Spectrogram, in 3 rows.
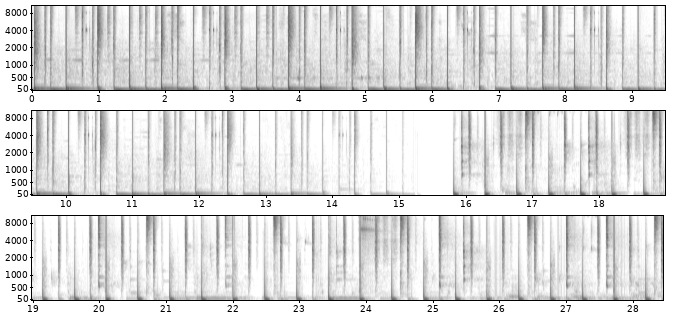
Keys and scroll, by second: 9.5 super+s, 15.2 space.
